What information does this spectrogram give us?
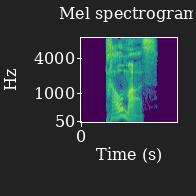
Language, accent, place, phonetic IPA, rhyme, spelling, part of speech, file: German, Germany, Berlin, [ˈtʁaʊ̯mas], -aʊ̯mas, Traumas, noun, De-Traumas.ogg
- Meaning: genitive singular of Trauma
